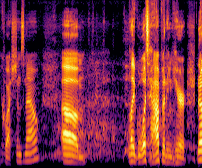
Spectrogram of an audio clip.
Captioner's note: audience laughs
